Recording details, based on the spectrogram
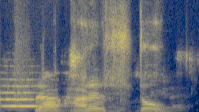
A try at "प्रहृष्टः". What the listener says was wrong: प्रहिष्टः, री। री है, र नहीं है। ये री की मात्रा है। जो र की मात्रा होती है, र में छोटी ई की मात्रा, दोनों का उच्चारण लगभग एक जैसा हो जाता है। हुरी जो होता है वो मूर्धा से होता है और वो जो होता है दांत से उच्चारण होता है र का। ऋतु रसाना मूर्धा, तो दोनों का उच्चारण स्थान जो है मूर्धा होने से एक जैसा स्वर सुनाई पड़ता है।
